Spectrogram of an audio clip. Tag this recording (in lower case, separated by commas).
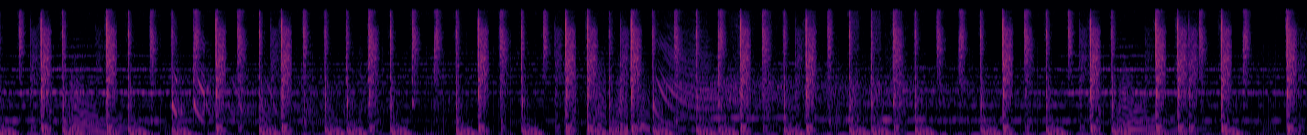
music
